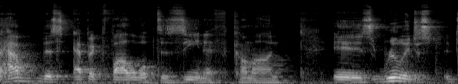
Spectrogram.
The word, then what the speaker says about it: Zenith: Um, but I the uh I'll also say we say Zenith. I think Zenith is the American pronunciation, right?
